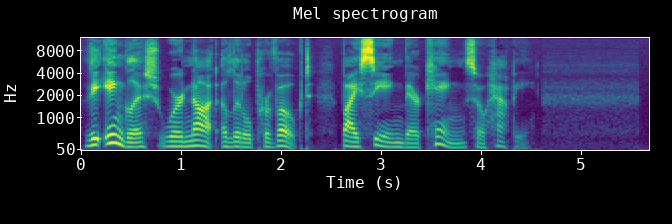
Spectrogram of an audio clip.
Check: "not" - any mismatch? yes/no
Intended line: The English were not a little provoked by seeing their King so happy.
no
